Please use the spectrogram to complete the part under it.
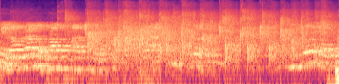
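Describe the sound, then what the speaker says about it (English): Crowd applause for a child at a kids' independence special event: steady, dense clapping from many hands throughout, loud and close, with voices mixed in underneath. "Give him a round of applause"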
